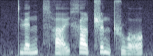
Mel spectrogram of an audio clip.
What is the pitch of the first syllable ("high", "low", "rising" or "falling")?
rising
